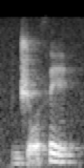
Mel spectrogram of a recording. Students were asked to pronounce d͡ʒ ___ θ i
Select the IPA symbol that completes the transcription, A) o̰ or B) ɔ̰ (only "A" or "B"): A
